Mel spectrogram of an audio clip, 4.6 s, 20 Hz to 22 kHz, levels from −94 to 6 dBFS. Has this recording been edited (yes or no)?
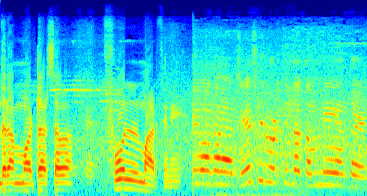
yes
